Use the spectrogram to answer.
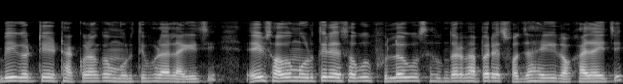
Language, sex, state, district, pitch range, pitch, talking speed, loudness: Odia, male, Odisha, Malkangiri, 145-165 Hz, 155 Hz, 145 wpm, -18 LUFS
